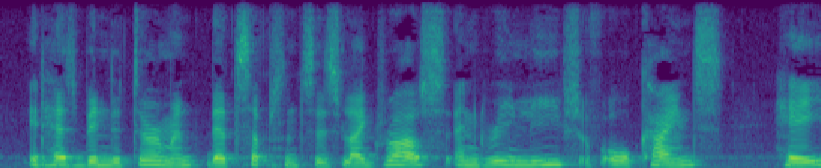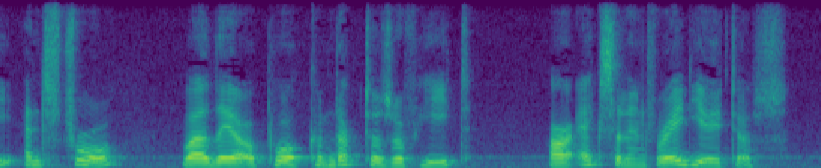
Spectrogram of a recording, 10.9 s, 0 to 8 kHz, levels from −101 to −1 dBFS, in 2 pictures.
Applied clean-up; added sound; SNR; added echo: none; none; none; none.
